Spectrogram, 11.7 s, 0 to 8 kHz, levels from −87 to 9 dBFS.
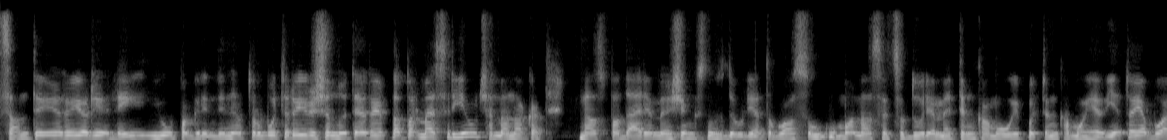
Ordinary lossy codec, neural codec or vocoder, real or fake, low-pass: AAC, 48 kbps; codec, 24 kHz, 1.2 kbps, DualCodec; fake; 7.2 kHz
